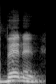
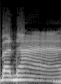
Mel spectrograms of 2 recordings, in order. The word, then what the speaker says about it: Benin: It's Benin. You said benign.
